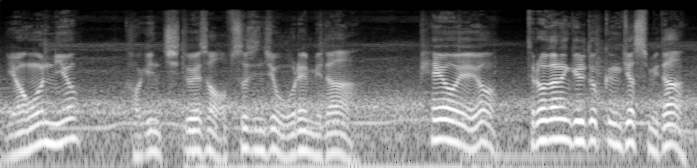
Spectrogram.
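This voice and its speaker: A man's voice: medium pitch, expressive, moderate pace, noisy background, natural voice. A man playing a stern soldier on guard, speaking in a curt, official way. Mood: stern warning. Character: stern male soldier guarding a restricted zone.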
